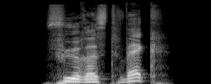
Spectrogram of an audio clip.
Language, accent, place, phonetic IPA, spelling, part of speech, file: German, Germany, Berlin, [ˌfyːʁəst ˈvɛk], führest weg, verb, De-führest weg.ogg
- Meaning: second-person singular subjunctive II of wegfahren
